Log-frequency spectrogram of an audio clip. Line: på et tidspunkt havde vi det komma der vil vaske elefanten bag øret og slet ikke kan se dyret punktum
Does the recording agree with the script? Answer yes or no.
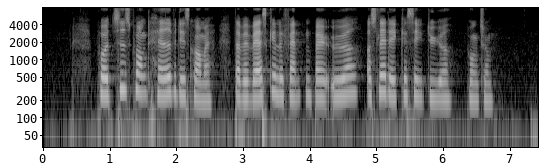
yes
